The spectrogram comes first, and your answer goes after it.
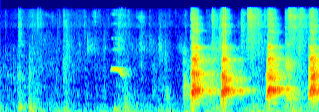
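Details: Indoor puppy pen of young Cavalier King Charles Spaniels: after quiet shuffling and a thin squeak, four shrill yapping barks come in quick succession, roughly two every second, each short with a falling tail.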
